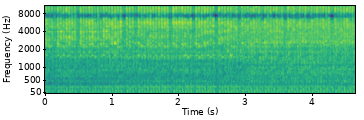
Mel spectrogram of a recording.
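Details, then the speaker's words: 1968 Porsche 912 air-cooled engine, freshly reinstalled, after a distributor adjustment. Lumpy idle with the beat wandering around a slow pulse while oil burns off: a rough idle. "so i adjusted the distributor a little bit and it definitely helped but everything sounds super good it sounds a little rough is running good"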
